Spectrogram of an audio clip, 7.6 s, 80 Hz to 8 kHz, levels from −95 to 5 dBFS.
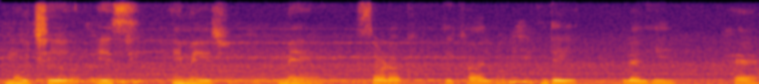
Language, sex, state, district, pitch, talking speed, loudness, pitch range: Hindi, female, Madhya Pradesh, Dhar, 230 Hz, 70 wpm, -16 LUFS, 220-235 Hz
